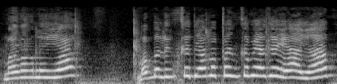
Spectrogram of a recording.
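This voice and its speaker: A woman plays a little child in a radio drama, begging an older sister to play. The voice is very high and small, pleading in tone, with faint noise behind it. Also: moderate pace. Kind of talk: Ilocano radio drama acting.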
